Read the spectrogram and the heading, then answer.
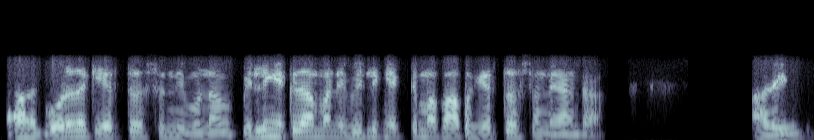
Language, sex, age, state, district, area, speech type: Telugu, male, 18-30, Telangana, Adilabad, urban, conversation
